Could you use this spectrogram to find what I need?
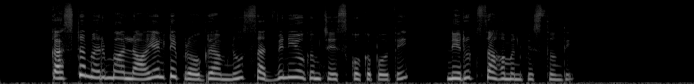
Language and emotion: Telugu, sad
